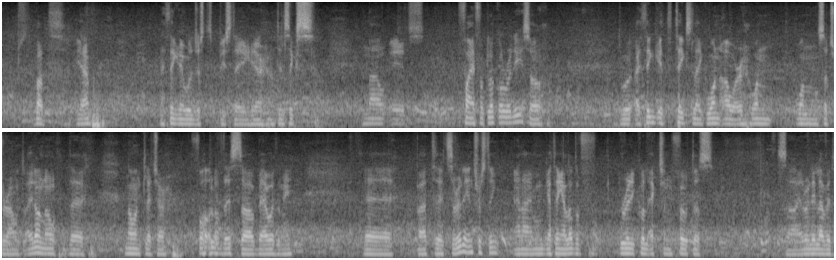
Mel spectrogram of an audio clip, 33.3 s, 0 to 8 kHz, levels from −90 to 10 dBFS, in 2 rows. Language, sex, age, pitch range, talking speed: English, male, 20-39, 105-120 Hz, 115 wpm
